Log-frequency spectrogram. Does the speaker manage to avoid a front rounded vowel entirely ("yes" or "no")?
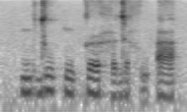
no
